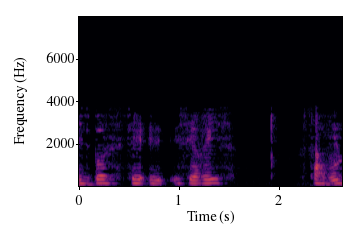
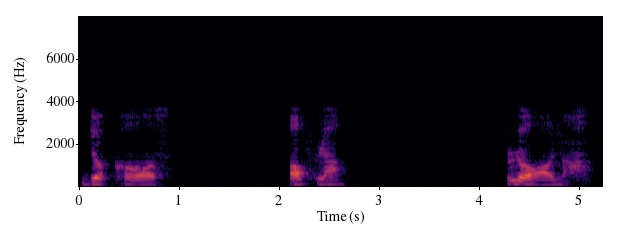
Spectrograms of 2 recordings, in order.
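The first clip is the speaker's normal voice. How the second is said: deep, loud attempt at an English accent; 7 semitones lower, 6 dB louder, slower than usual. Shown as a demonstration. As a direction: drop low and fake an English accent for the title. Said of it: "J'ai pas l'accent anglais encore".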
